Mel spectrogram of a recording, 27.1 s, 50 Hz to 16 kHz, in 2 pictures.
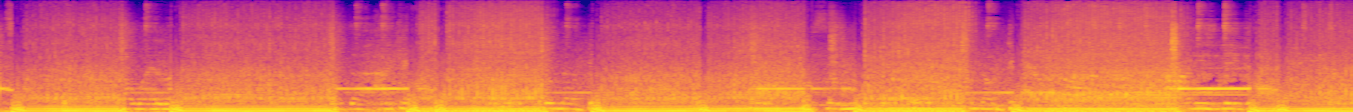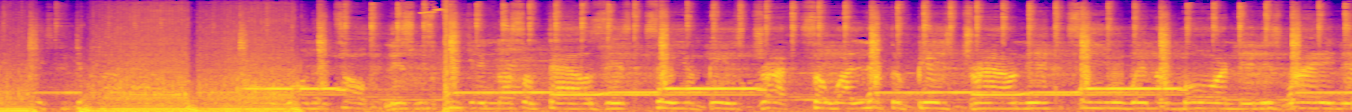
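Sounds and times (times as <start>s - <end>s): deep hip-hop bass from subwoofers: 0.0s - 27.0s.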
